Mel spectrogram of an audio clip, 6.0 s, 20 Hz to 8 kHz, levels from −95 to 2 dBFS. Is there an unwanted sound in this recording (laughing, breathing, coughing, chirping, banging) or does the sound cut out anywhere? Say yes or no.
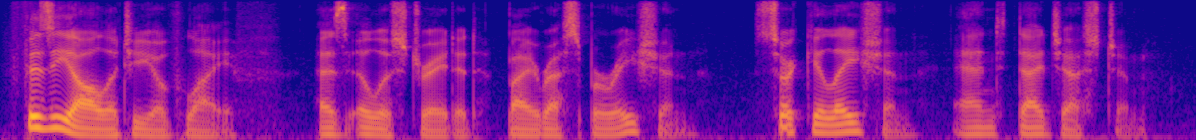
no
